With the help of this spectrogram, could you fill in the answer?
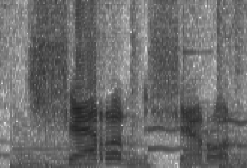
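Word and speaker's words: Charon: Bacanya Sharon, namanya Sharon.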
